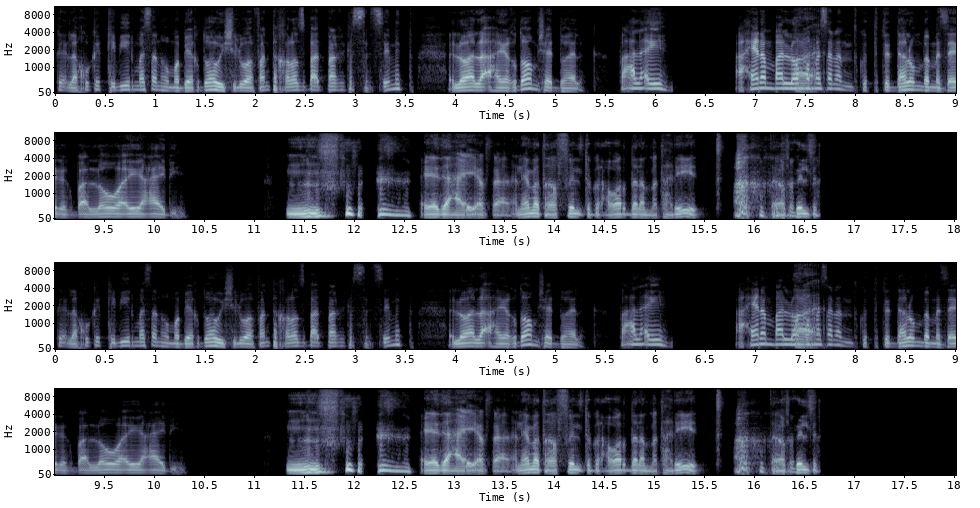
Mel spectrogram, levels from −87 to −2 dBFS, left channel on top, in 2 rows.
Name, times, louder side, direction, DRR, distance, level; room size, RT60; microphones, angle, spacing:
voice 1, 0.0-3.5 3.7-5.3 5.6-6.1 6.8-8.0 8.3-10.3 15.8-16.7, left 4 dB, 60° left, 0.9 m, -31 dB
voice 2, 11.3-15.4 16.2-16.7, equal, ahead, 0.6 m, -28 dB
head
